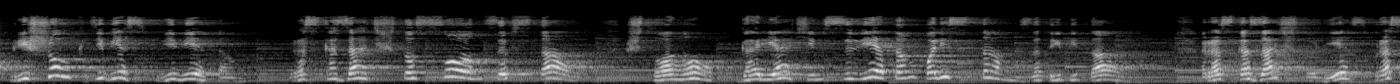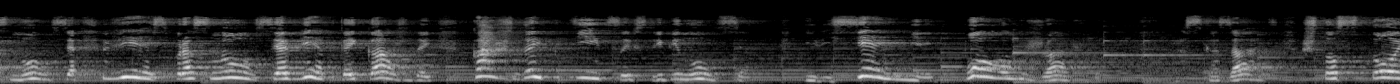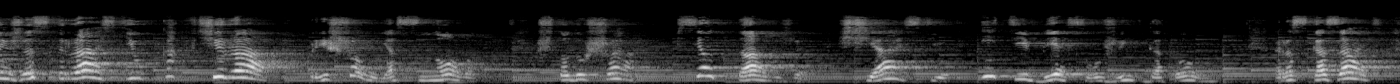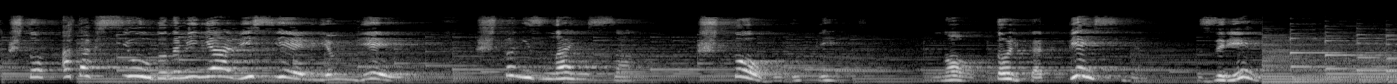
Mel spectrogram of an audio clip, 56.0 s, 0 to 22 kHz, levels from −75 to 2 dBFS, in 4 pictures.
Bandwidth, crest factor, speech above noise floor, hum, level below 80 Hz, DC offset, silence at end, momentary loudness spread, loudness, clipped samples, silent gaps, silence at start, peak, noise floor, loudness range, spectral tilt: 10.5 kHz; 18 dB; 23 dB; none; -60 dBFS; under 0.1%; 0 s; 19 LU; -17 LUFS; under 0.1%; none; 0 s; 0 dBFS; -40 dBFS; 6 LU; -3.5 dB/octave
